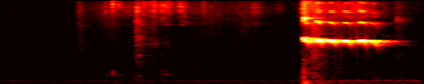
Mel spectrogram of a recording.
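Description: A small whistle on a clown's thermosiphon helmet gives a sudden sharp, bright tone that wavers slightly for about a second, following quiet rustling and faint handling noises.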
